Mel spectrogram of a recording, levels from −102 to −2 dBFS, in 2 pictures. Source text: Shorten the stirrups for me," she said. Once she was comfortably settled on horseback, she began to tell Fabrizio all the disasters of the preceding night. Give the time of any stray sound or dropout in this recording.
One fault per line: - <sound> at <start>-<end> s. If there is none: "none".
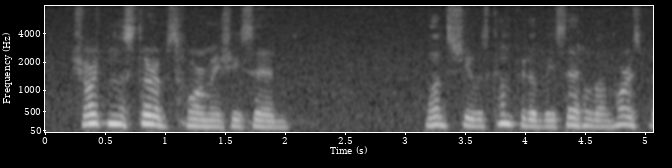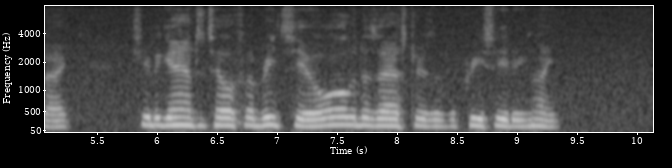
none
